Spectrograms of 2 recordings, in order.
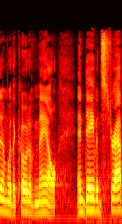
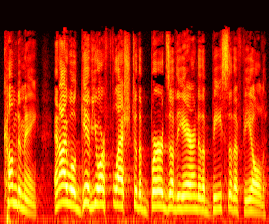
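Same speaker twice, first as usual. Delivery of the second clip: much louder menacing challenge; threatening bellow; 4 semitones higher, 9 dB louder than usual. Acted. Goliath threatens David, bellowing. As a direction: bellow the threat across the field.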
